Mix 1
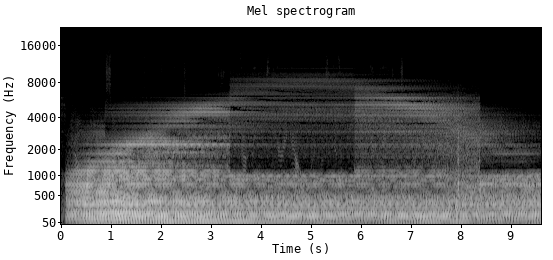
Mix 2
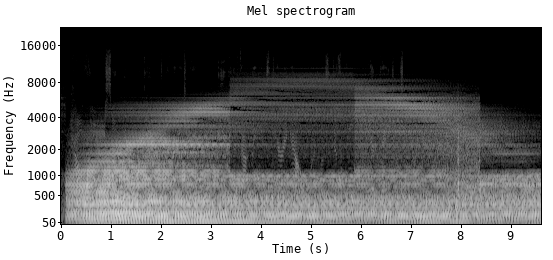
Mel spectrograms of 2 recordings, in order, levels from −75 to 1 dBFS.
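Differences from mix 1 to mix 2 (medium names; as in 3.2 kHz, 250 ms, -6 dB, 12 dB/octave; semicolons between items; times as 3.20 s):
speech +6.0 dB; background +3.0 dB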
